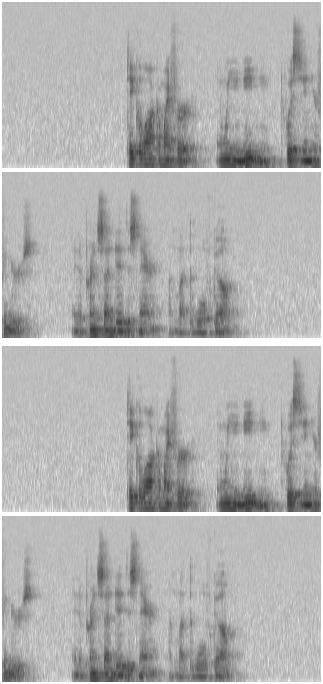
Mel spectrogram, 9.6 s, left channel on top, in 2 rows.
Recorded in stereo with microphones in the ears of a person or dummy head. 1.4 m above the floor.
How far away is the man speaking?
About 1.1 m.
